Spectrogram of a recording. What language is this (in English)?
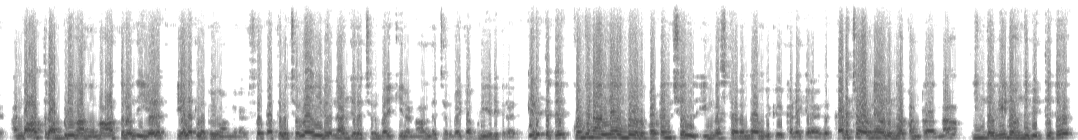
Tamil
